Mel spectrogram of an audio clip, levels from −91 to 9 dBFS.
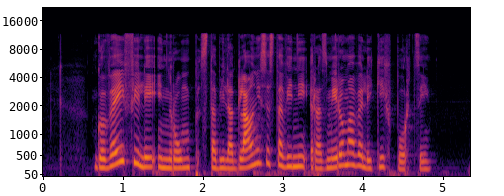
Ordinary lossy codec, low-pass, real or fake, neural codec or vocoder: none; none; real; none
